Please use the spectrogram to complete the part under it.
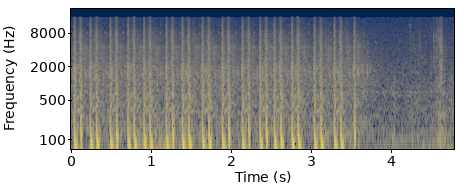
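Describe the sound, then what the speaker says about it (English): Tap-fired shots from an MP5 or G53 in Battlefield Play4Free ring out as roughly two dozen loud, evenly spaced single cracks in a rapid steady rhythm, then stop, leaving a quiet tail. "So now we're going to try tap firing"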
